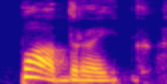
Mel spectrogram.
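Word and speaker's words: Pádraic: Более точное произношение ирландского имени героя – Падрайк.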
